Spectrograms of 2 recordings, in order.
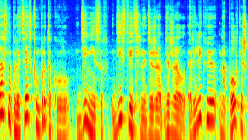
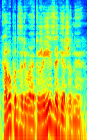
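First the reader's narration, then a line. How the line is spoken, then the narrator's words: Plain. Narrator (Russian): спросил Николай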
